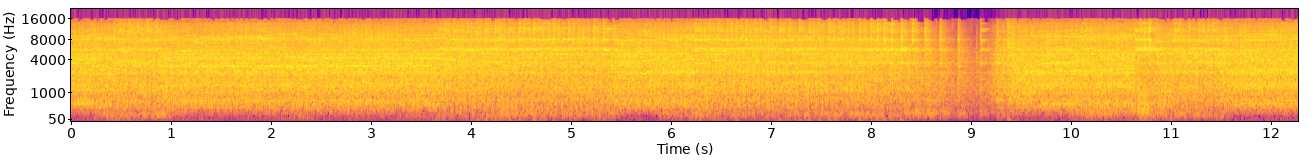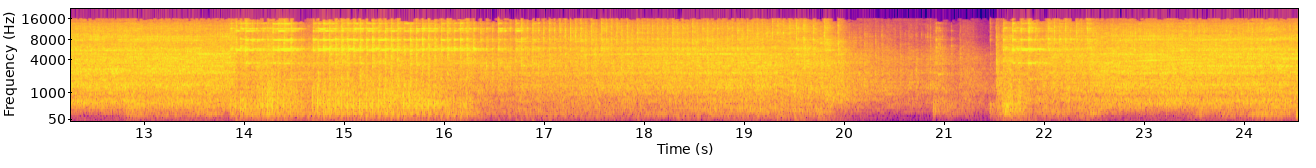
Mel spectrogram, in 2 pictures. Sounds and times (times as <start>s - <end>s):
Power tool: 0.0s - 24.5s.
